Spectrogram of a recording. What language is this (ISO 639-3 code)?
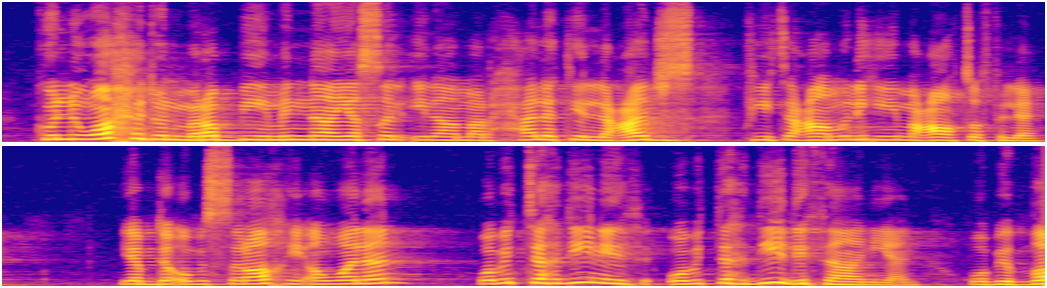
ara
